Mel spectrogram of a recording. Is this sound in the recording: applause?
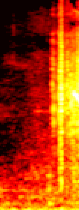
no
